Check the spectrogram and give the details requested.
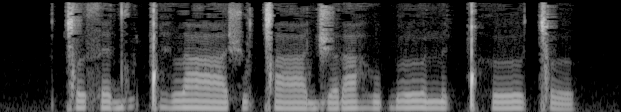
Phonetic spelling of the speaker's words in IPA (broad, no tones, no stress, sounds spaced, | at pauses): ǀ ɵ s ɛ d ṳ ǃ ɛ̤ l aː ʃ u ǀ aː d͡ʒ ɜ ɾ a ɦ u ɠ ɵː n ɘ ǃʰ ɵː ǀ ɵ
